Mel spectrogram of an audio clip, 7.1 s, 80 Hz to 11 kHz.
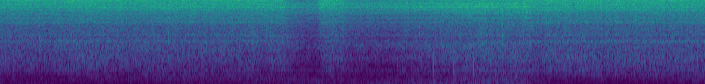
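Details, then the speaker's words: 2000 Honda CR125 two-stroke crankcase pressure test: steady high hiss of air escaping immediately, leak traced under cover at crank seal; no bubbles at head gasket, power valve, exhaust or coolant. "all right let's see what we [Applause] get it's leaking out right away"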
